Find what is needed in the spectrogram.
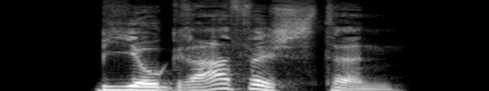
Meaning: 1. superlative degree of biographisch 2. inflection of biographisch: strong genitive masculine/neuter singular superlative degree
- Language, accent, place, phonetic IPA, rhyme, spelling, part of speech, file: German, Germany, Berlin, [bioˈɡʁaːfɪʃstn̩], -aːfɪʃstn̩, biographischsten, adjective, De-biographischsten.ogg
